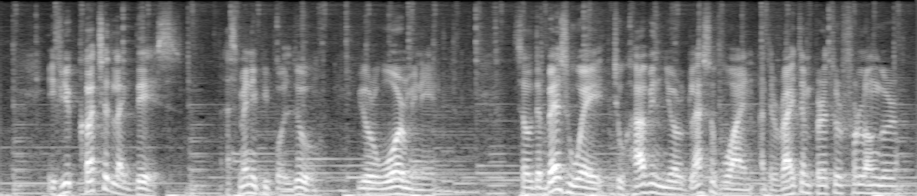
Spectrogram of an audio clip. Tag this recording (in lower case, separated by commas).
music, speech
